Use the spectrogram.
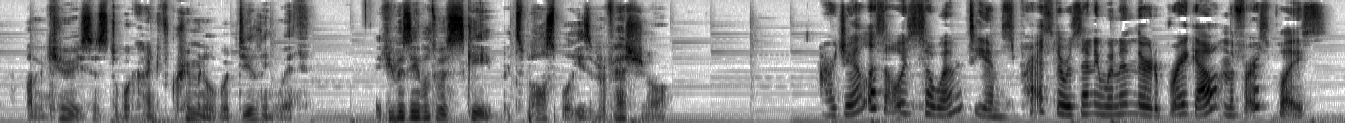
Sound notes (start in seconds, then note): none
